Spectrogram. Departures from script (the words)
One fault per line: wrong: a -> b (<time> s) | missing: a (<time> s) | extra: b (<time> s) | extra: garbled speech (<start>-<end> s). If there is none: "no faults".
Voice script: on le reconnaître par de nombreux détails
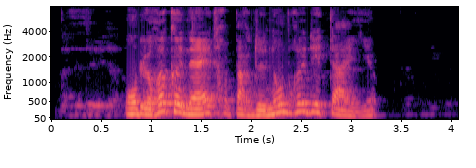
no faults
